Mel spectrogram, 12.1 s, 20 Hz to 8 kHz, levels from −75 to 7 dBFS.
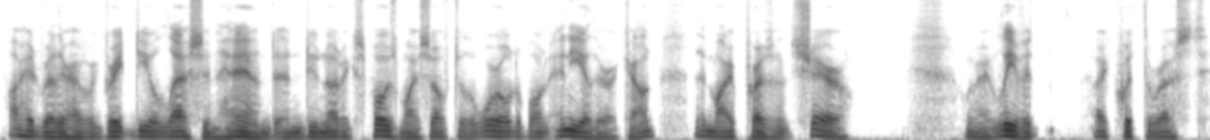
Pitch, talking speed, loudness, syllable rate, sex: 100 Hz, 170 wpm, -18 LUFS, 4.6 syllables/s, male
